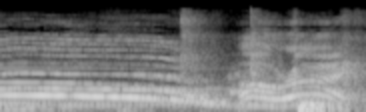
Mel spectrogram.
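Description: Final held sung note of a karaoke song, sliding down in pitch and fading as the backing track ends, followed near the end by a short wavering howl.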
